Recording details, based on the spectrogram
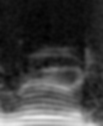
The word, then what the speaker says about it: Roode: You're going to have Sting facing off against the TNA World Heavyweight Champion, Bobby Roode.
